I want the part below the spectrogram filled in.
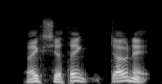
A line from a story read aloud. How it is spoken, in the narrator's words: Edward muttered after a moment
